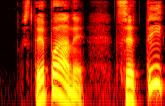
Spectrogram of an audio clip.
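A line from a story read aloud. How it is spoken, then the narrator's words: Joyful shout. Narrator (Ukrainian): крикнув радісно Микола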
